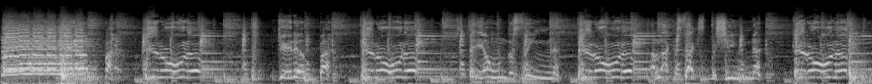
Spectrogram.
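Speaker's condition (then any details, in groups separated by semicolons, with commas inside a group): No condition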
